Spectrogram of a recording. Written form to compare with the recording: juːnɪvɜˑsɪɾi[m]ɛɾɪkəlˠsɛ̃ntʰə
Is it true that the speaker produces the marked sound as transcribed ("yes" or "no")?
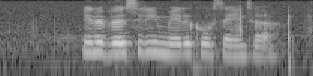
yes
